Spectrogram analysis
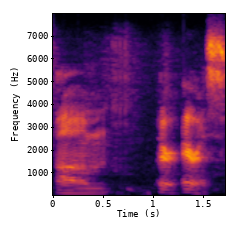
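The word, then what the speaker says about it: Eris: Aris. Her name's Aris. It's called Aris, but everyone was pronouncing it Aries though.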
